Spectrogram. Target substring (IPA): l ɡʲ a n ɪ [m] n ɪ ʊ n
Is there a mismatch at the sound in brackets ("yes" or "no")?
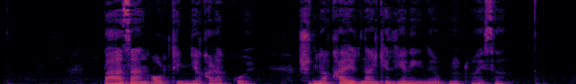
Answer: yes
